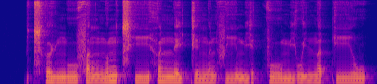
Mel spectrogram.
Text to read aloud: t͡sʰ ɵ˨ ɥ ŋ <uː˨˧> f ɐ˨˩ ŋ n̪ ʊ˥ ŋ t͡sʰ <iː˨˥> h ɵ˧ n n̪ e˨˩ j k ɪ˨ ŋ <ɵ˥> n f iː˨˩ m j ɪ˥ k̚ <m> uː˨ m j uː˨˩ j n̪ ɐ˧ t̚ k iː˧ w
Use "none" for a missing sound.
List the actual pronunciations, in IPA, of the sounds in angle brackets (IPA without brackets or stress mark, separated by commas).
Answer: uː˨˧, iː˨˥, ɵ˨˩, f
